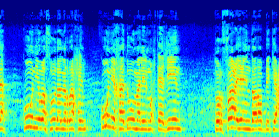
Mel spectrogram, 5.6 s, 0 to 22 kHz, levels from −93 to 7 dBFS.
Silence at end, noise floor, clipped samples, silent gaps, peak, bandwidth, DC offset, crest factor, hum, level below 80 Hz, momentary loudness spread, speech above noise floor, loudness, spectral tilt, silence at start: 0 s; -38 dBFS; under 0.1%; none; 0 dBFS; 16 kHz; under 0.1%; 14 dB; none; -48 dBFS; 10 LU; 25 dB; -14 LUFS; -4 dB/octave; 0 s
